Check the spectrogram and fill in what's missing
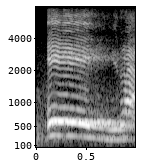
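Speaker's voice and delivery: "Eira" with a long strong "ei"; stressed ending. Shown as a demonstration. Teacher joins the rhyme ending together, drawn out. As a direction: lean on the first vowel of "Eira". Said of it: "aquela vogal mais forte".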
